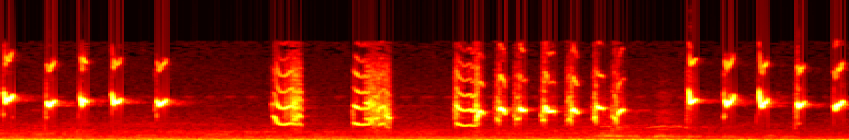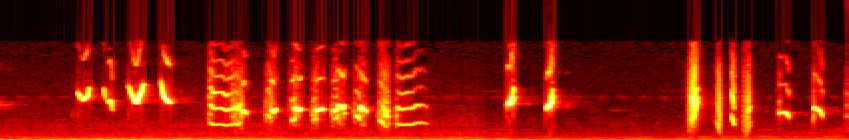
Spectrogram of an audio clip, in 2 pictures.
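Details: Sunbird (konin) in full active song, used to lure and tutor other sunbirds: sharp, high chirps and short rapid trills in quick bursts, some stuttered runs of ticks, with a faint low hum beneath.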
